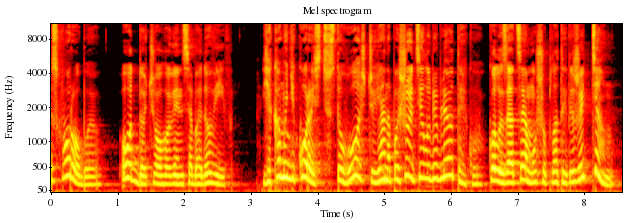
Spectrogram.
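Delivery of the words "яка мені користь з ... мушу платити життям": plain reading voice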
